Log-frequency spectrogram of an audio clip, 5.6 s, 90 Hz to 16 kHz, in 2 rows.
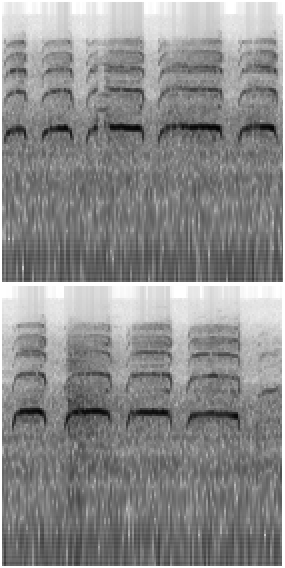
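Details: Peregrine falcons at a nestbox at the University of Montreal, Quebec, Canada, 22 June 2023, during feeding of a chick: harsh, nasal, drawn-out calls in a series of about ten, over steady background hum.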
